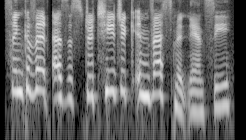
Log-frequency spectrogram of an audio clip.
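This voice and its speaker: A woman's voice: high-pitched, very animated, brisk, fairly bright tone, no echo. An actress playing a bubbly, imaginative young woman in a video game, gushing and theatrical. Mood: teasing. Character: bubbly, dramatic, imaginative young woman, sleuth's best friend. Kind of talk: scripted video game dialogue.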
